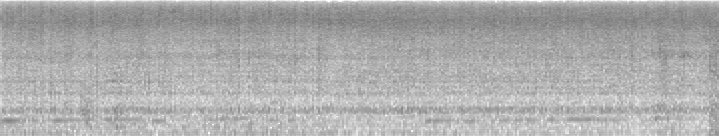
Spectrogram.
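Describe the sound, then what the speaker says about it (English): Bacon frying in a Dutch oven over medium to medium-high heat, giving a steady, loud broadband sizzle that runs unbroken with a few faint ticking pops underneath. "And we're just gonna cook the bacon."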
